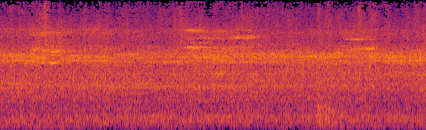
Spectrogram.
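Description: HO-scale model train running on the layout track: a steady rolling rumble and hiss, with faint high-pitched whines coming and going.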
